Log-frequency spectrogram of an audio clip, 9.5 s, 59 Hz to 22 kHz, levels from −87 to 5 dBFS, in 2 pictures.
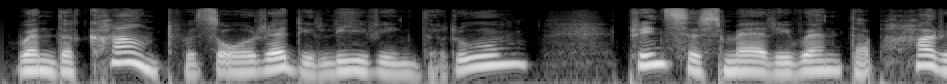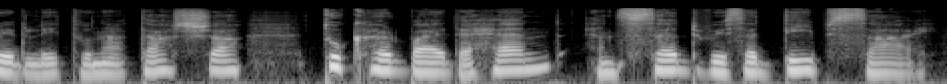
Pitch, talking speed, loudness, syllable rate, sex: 155 Hz, 165 wpm, -19 LUFS, 4.2 syllables/s, female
